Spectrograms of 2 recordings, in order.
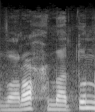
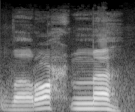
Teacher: جو تا ہے یہ اب ہا میں کنورٹ ہو جائے گا، اگر ملا کے پڑھیں تو ورحمتن ہوگا، اور اگر نہیں ملاتے وقف کرتے ہیں تو پھر ہو جائے گا ورحمہ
